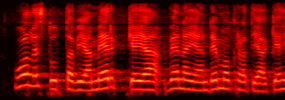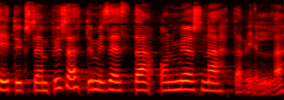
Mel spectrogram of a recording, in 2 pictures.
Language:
Finnish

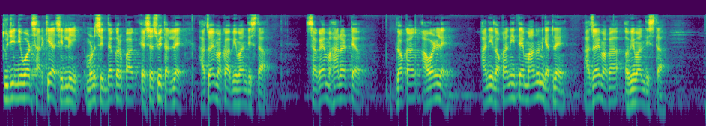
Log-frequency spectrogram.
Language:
Konkani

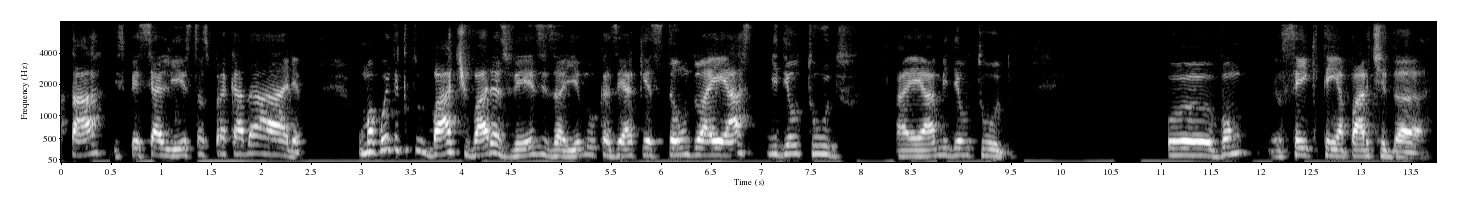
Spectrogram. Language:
Portuguese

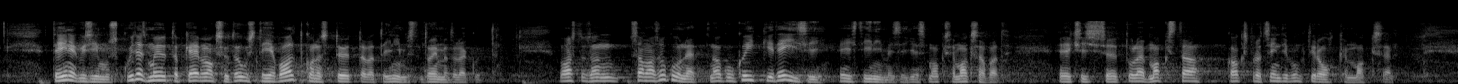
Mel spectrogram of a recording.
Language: Estonian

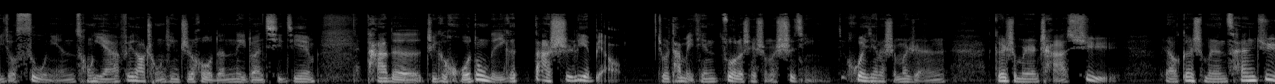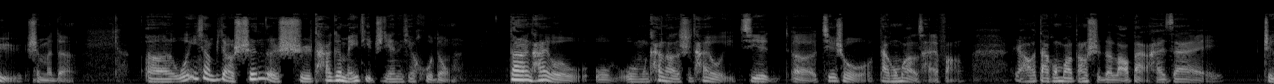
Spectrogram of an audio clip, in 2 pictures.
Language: Chinese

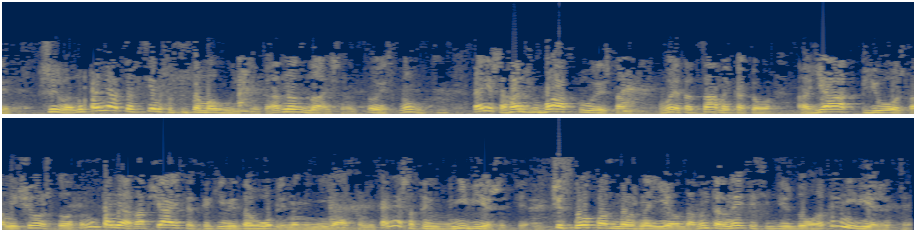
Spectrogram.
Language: Russian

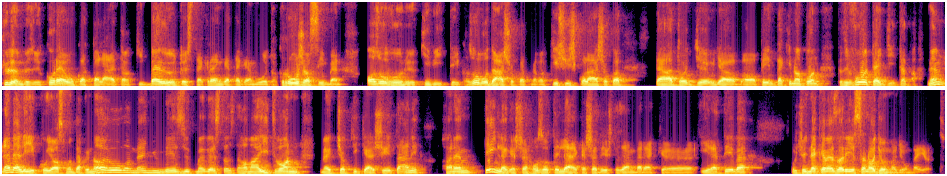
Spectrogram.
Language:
Hungarian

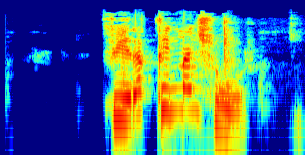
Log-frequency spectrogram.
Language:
Arabic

